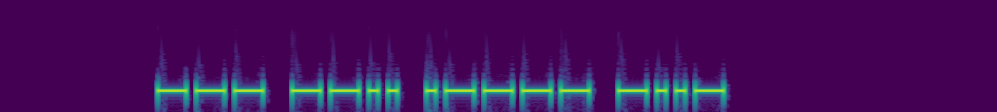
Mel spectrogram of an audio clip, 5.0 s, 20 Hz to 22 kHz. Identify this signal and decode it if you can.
Morse code, heard as a keyed tone, about 25 wpm, 700 Hz. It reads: OZ1X
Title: DXCC-100 Call Signs - 4 Characters - Repeated 3x - 25wpm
